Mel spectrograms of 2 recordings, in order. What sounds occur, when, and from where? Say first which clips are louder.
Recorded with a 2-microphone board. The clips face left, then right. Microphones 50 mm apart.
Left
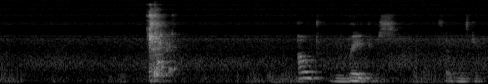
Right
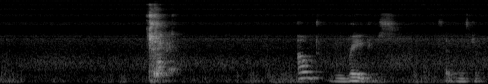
1.5 s a splash: right 1 dB; centre (ahead or behind), 3 m
3.0 s a woman speaking: right 2 dB; 25° right (ahead or behind), 2.5 m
